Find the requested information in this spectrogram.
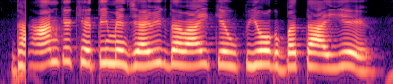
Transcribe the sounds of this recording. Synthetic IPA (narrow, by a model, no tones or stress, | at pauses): d̪ʱd̪ʱjankekʰet̪imẽd͡ʒəjʋik̚d̪əʋaikeupjoɡbət̪aieː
